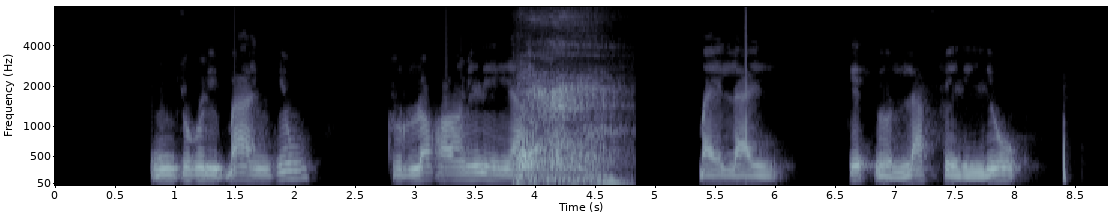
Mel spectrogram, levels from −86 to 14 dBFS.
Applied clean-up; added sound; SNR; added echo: none; Growling; -3 dB; none.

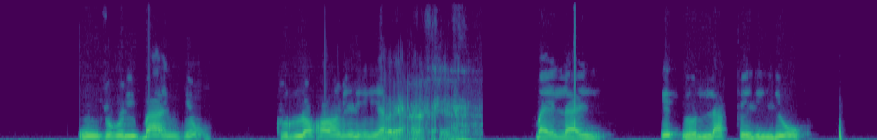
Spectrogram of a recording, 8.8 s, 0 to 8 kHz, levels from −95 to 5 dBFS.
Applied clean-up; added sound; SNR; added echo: neural diffusion model UNIVERSE++.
